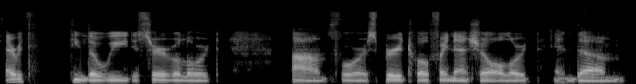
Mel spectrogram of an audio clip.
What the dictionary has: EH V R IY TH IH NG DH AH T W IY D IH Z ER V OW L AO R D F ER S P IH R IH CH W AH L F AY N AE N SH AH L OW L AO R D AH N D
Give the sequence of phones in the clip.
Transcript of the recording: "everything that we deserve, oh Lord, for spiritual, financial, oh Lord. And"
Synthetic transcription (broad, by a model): EH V R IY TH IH NG DH AH T W IY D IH S ER V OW L AO R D F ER S P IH R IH CH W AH L F AY N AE N SH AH L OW L AO R D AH N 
